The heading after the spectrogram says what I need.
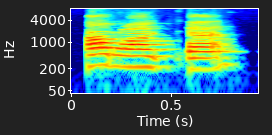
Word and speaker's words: ترك: তারা, তারা, মা, মা, مع লাকা, লাকা, لك তারাকা, ترك তারাকা। এই যে আমরা অনেক সময় তারাকা বা তারাকা এরকম টানে টেনে পড়ি, ترك কোনটাই টান হবে না।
